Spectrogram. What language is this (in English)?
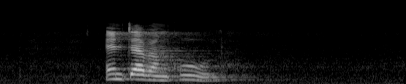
Xhosa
